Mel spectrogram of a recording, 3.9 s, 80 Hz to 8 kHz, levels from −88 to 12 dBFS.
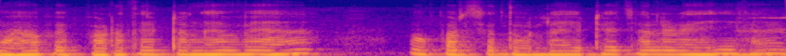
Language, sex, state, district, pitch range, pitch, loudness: Hindi, male, Odisha, Khordha, 145-155 Hz, 150 Hz, -15 LUFS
